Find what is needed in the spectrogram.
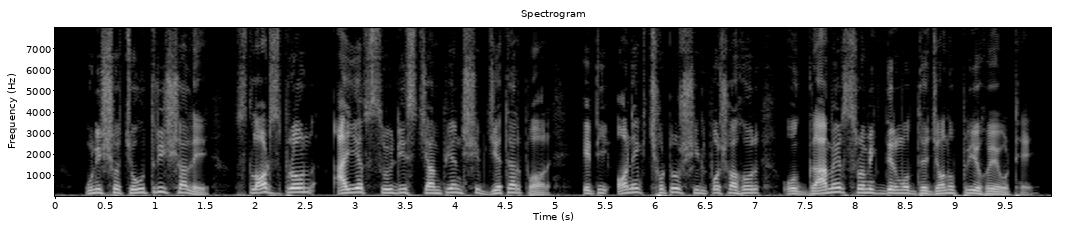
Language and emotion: Bengali, neutral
